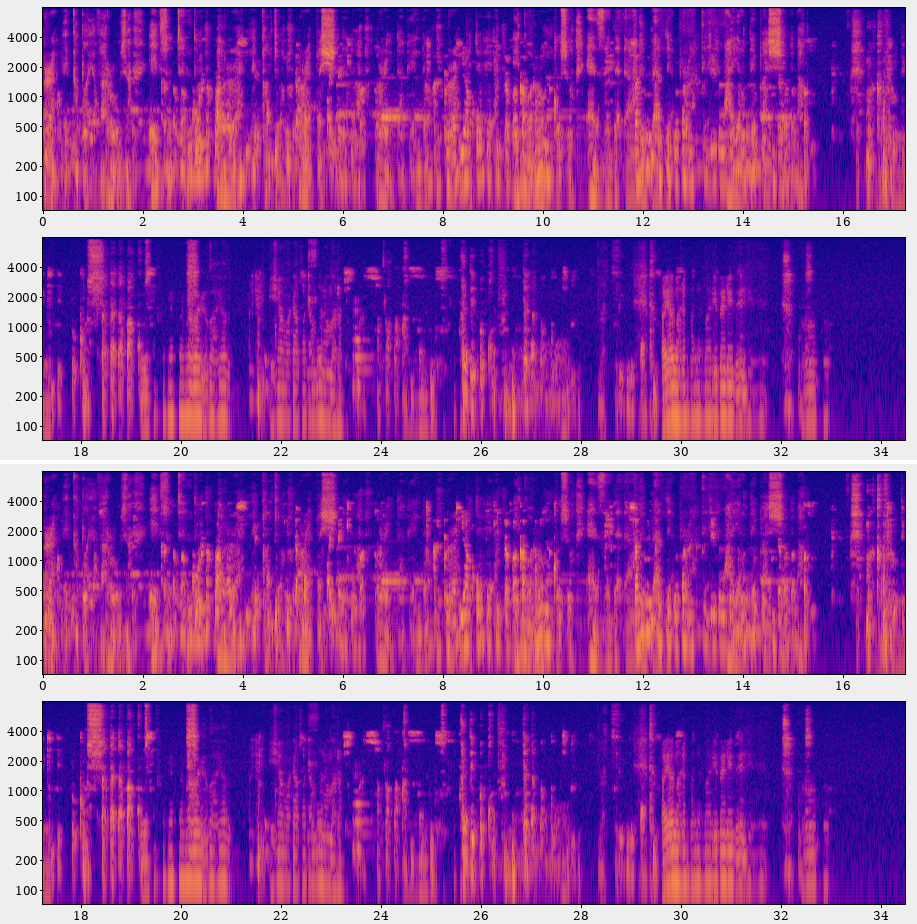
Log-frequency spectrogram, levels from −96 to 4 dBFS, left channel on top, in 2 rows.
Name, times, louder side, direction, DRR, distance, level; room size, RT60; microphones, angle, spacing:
voice 1, 0.0-9.1 9.4-15.3 16.5-16.6 21.4-21.6 22.5-22.8 23.4-23.7 25.6-25.7 26.6-27.8, left 4 dB, 45° left, 0.8 m, -35 dB
voice 2, 0.8-1.2 1.8-1.9 2.4-2.5 2.8-5.3 5.7-6.7 7.8-10.2 11.2-11.4 11.7-12.4 12.6-14.0 14.8-15.4 16.1-17.1 17.3-19.4 20.1-20.3 21.6-21.7 22.4-22.5 23.2-23.4 23.7-25.9 26.1-27.1 27.8-27.9 28.6-29.0 29.4-29.5 29.9-30.0 32.0-32.2 32.5-32.6, right 3 dB, 85° right, 1.5 m, -35 dB
voice 3, 2.9-3.3 4.8-5.0 9.6-9.8 11.0-11.4 11.7-12.1 13.8-14.1 14.4-14.6 16.9-17.0 19.2-19.3 19.7-21.0 21.5-23.2 24.8-24.9 28.3-28.5 29.1-29.3 29.6-31.7 32.0-33.0, left 1 dB, 10° left, 0.4 m, -38 dB
9.2 x 4.2 x 2.4 m
head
